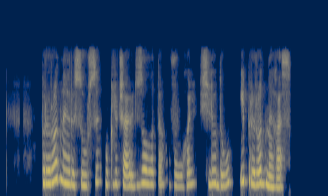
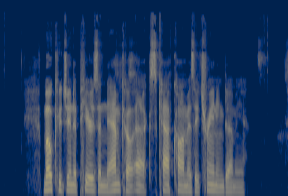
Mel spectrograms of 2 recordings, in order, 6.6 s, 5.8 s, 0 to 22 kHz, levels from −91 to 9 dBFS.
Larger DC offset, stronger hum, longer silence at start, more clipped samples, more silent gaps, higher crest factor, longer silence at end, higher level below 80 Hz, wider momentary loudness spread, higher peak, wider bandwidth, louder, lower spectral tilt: neither; neither; first, 0.85 s vs 0.65 s; neither; first, 2.06-2.10 s, 3.95-3.99 s, 4.68-4.77 s vs none; second, 16 dB vs 24 dB; first, 0.8 s vs 0.55 s; first, -62 dBFS vs -72 dBFS; about the same, 11 LU vs 11 LU; first, -2 dBFS vs -8 dBFS; second, 8 kHz vs 16.5 kHz; first, -18 LUFS vs -29 LUFS; first, -5 dB/octave vs -3.5 dB/octave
